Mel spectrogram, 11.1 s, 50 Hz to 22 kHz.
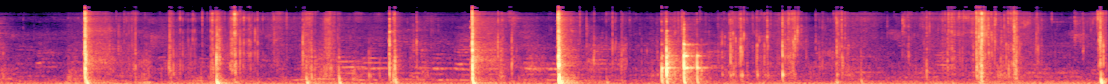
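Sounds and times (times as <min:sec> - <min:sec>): meat tearing and crinkling: 0:01.2 - 0:03.1, 0:07.2 - 0:11.0
knocks on wooden chopping block: 0:06.6 - 0:07.1.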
